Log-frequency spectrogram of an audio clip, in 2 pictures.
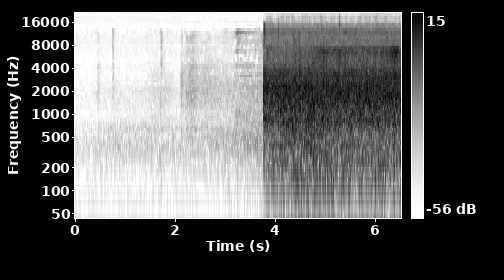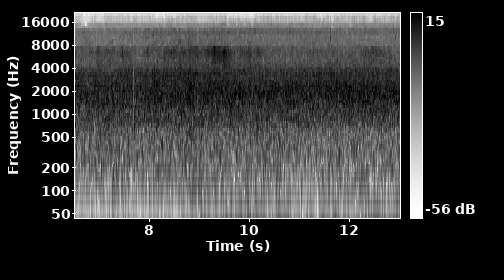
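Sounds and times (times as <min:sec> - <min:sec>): loud rushing noise: 0:03.8 - 0:13.0.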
